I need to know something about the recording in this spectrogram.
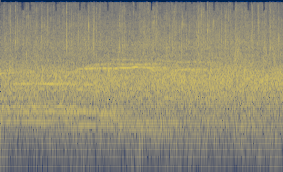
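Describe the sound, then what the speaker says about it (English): Dense, loud applause from a comedy show audience fills the room as one continuous wash of clapping with no voices over it. "Give yourselves a big round of applause"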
